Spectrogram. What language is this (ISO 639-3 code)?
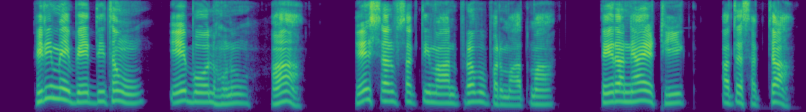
gbk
